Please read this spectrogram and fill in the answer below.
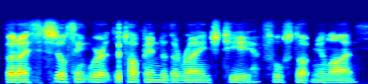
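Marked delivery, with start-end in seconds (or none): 2.6-3.6 quieter dictation command aside; dictating. Real, not acted. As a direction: drop the voice to dictate punctuation. Dictating punctuation to software.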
